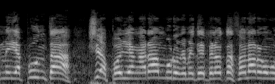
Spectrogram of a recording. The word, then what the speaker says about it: Aramburu: Real Sociedad, porque ha comenzado el partido, lo hace por mediación de Zubeldia, que busca un apoyo arriba, maneja desde atrás Aramburu, que así me ha dicho Marco, que se correcto pronuncia, no Aramburu, sino Aramburu.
